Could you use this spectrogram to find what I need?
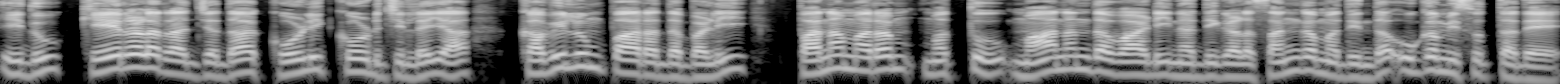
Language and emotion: Kannada, neutral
